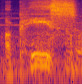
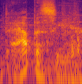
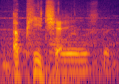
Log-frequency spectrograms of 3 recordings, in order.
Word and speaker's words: Appice: That is Carmine Appice. – Oh. Hey, wait, I thought it was like pronounced Appice or something like that. – Technically, if it's the Italian pronunciation, it's Appice.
